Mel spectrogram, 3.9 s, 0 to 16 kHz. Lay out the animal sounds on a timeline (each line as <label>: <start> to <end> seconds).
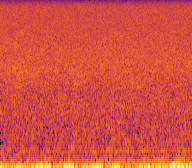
Red-eyed Vireo (Vireo olivaceus): 0.0 to 3.9 seconds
